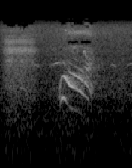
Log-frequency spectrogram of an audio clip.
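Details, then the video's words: Grey go-away-bird giving a single nasal, drawn-out alarm call that bends downward, under half a second, over soft hiss, on a South African safari at sunrise in late October; the birds alarm because a leopard is sitting nearby. "now you can hear the go away Birds alarming"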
